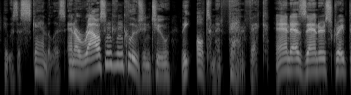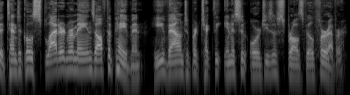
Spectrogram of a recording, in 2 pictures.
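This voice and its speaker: An actor playing a flamboyant, melodramatic storyteller who narrates trashy fan fiction in a comedy video game with grand, playfully sardonic flourish. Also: male voice, mid-range voice, brisk, few pauses, fairly bright tone, no echo, studio quality, natural voice. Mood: dramatic narrating.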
